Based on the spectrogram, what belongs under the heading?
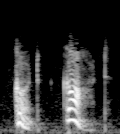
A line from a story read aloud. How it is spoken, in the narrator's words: Pristine exclaimed again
